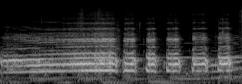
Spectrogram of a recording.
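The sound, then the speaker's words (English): A chicken squawks loudly: one drawn-out harsh cry, then a quick run of four or five sharp, rhythmic clucks, with no talking. “And let's just say that one particularly cantankerous chicken starts squawking.”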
